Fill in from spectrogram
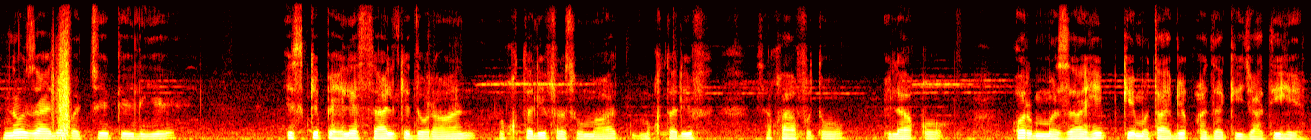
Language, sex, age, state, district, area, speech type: Urdu, male, 30-45, Delhi, North East Delhi, urban, spontaneous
